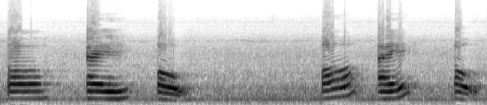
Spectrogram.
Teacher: इसके उच्चारण में मुख आपका क्या होता है थोड़ा सा विवत की तुलना में कम खुलता है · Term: अर्ध विवत स्वर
